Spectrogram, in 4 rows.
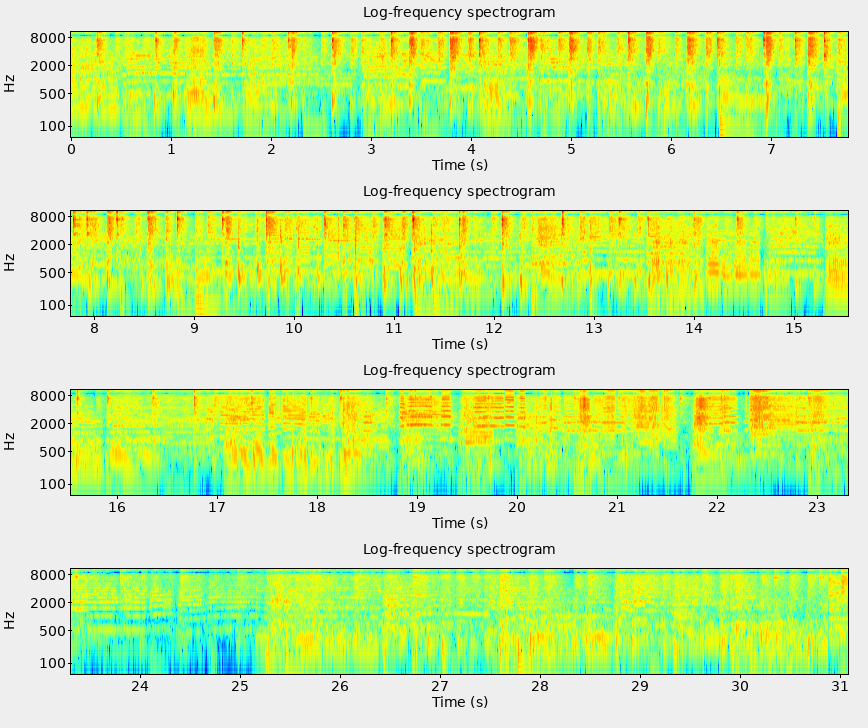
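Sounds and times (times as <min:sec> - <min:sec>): bass line: 0:00.0 - 0:16.5, 0:25.2 - 0:31.0
brass horns music: 0:00.0 - 0:31.0.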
